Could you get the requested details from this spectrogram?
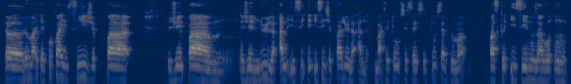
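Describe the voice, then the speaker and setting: Gravelly man teaching, patient and halting. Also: medium pitch, warm tone, dull audio. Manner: patient, hesitant, repeats words while pointing at text. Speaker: Quran reading teacher. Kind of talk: explanatory lesson.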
